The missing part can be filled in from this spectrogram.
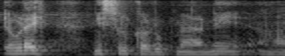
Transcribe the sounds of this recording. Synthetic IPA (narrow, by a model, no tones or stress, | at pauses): ewɽajnisulkorupmanʌ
